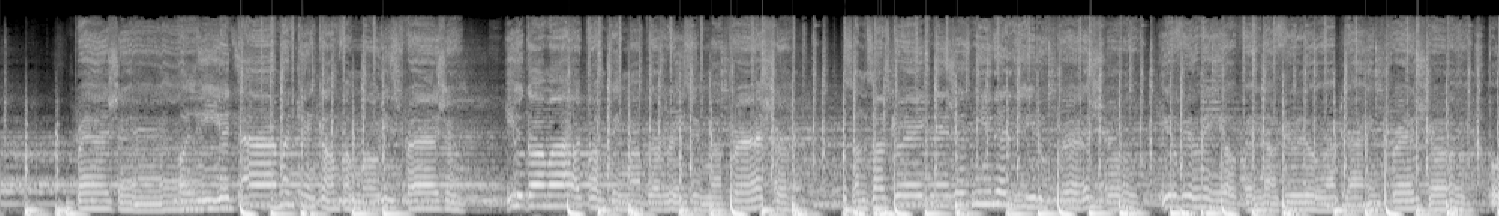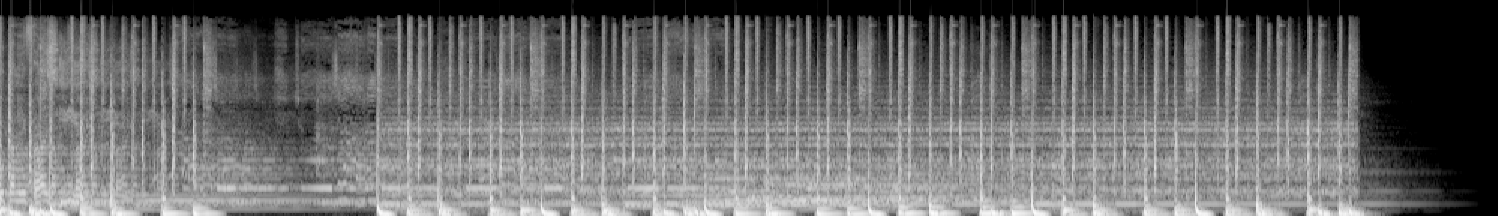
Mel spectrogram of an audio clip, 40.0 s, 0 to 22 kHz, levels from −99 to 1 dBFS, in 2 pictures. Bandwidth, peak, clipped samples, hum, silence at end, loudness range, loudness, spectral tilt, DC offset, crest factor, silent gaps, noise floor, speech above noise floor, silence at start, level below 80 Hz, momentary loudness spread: 16.5 kHz; 0 dBFS; under 0.1%; none; 1.75 s; 4 LU; -12 LUFS; -5 dB/octave; under 0.1%; 10 dB; none; -82 dBFS; 72 dB; 0 s; -14 dBFS; 7 LU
